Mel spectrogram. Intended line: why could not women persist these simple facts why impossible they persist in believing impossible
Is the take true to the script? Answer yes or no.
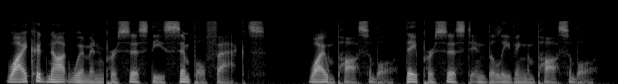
yes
